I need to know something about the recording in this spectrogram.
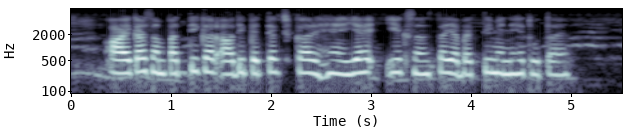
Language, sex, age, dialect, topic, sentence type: Hindi, female, 60-100, Awadhi Bundeli, banking, statement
